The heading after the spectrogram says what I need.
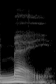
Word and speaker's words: ME: The word is written in cuneiform as ME, pronounced approximately May.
